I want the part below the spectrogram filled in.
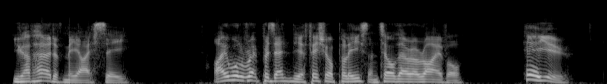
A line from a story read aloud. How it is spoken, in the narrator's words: he shouted to a frightened groom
